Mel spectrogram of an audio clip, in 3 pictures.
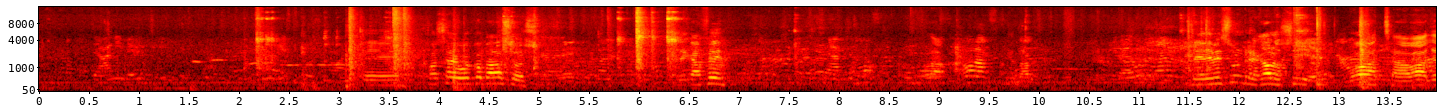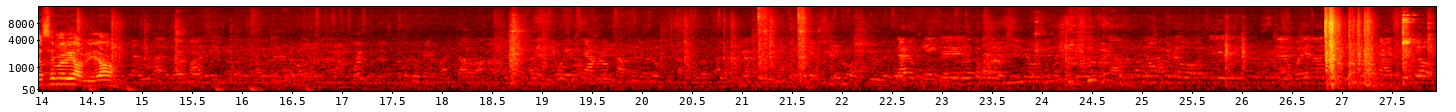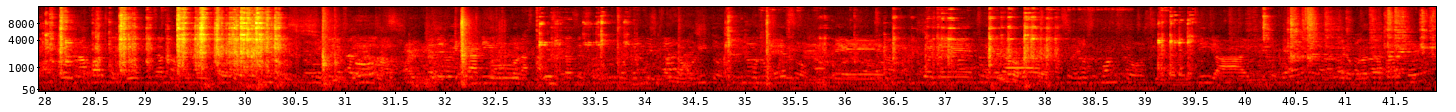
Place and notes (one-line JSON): {"title": "Calle Marx, Madrid, España - Snack Bar", "date": "2018-11-29 18:30:00", "description": "This audio shows the different sounds that we can hear in the snack bar of the Faculty of Philosophy of the University.\nYou can hear:\n- Waiter / Client talking\n- Dish, Glass, and Cutlery noises\n- Coin noise\n- Background Voices\n- Dishwasher\nGear:\n- Zoom h4n\n- Cristina Ortiz Casillas\n- Erica Arredondo Arosa\n- Carlos Segura García", "latitude": "40.55", "longitude": "-3.70", "altitude": "724", "timezone": "Europe/Madrid"}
